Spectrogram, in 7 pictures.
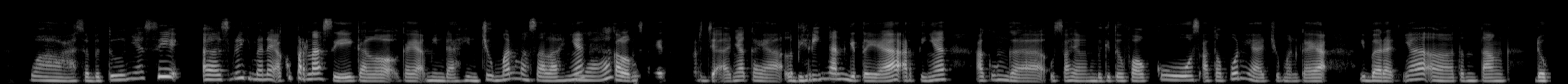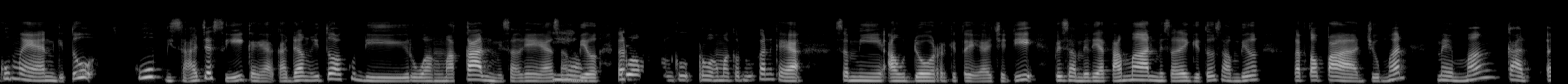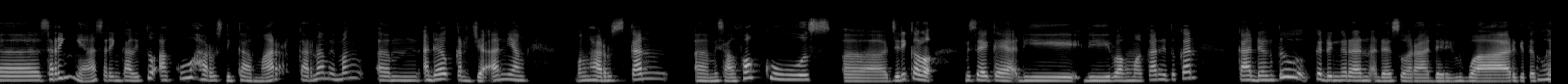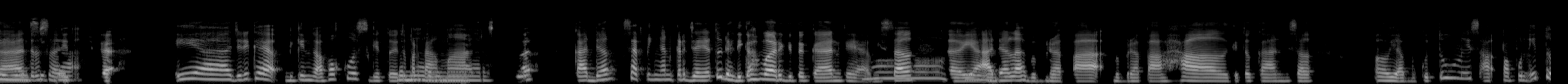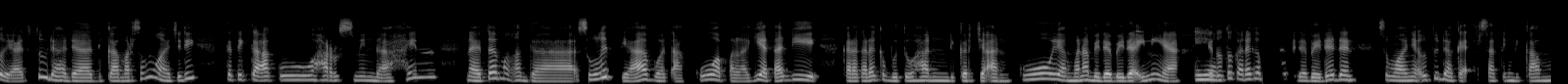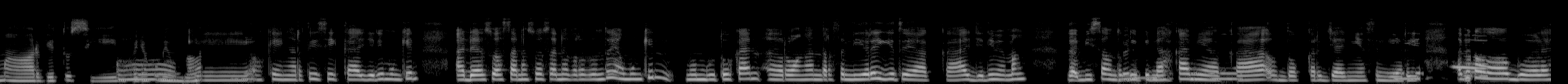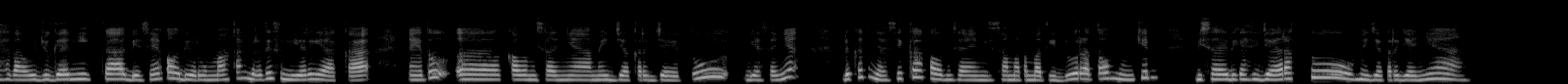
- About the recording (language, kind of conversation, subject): Indonesian, advice, Bagaimana cara menetapkan batas antara pekerjaan dan kehidupan pribadi agar saya tidak mengalami kelelahan kerja lagi?
- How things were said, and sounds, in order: in English: "outdoor"; laughing while speaking: "kamar"; other background noise; "itu" said as "utu"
